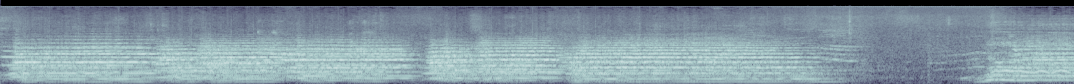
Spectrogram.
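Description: Concert wind band playing slow, sustained brass-led chords, with a short break about four seconds in. The chord dies away about eight and a half seconds in, and a new note swells up right at the end.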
